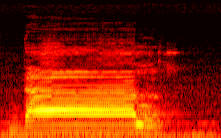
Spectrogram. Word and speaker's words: د: আচ্ছা, দাল দল, দালটা হচ্ছে শক্ত চিকন, দাল হচ্ছে শক্ত আর চিকন, আর দল হচ্ছে নরম এবং মোটা, নরম এবং মোটা। দাল, ضاد ضاد دال ضاد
